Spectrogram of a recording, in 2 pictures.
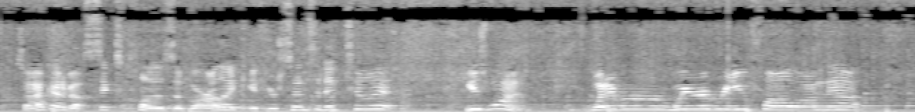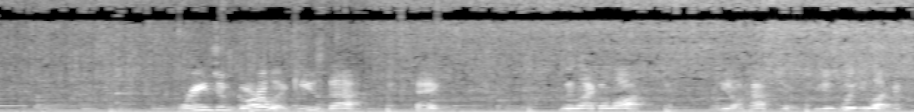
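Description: Noticeable background noise surrounds a woman speaking at a moderate pace. She takes long, frequent pauses. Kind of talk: tutorial. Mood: warm, chatty, laughing. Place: kitchen. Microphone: phone near.

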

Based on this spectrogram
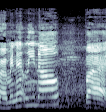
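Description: Light noise can be heard in the background as a woman talks. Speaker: vlogger. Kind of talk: casual vlog chat. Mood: happy, enthusiastic. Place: car. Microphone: phone near.

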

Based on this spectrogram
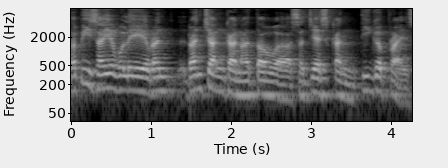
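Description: His delivery is fairly slow, and his pitch moves in an ordinary way. The man's voice comes across as somewhat breathy. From Malaysia. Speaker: business coach. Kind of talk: tutorial. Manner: casual, halting with fillers. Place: home room. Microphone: phone near.

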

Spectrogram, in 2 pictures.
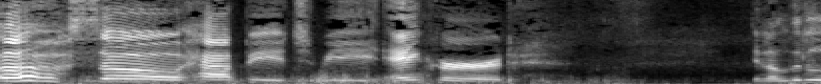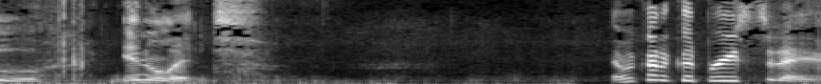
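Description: Very slow speech with a dry sound, no echo, and noticeable background noise. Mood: happy, relaxed. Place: boat. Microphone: phone near.

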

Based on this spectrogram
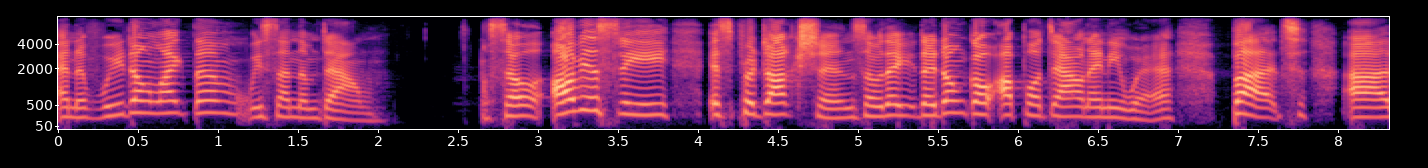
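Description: In a dry recording with no echo and a quiet background, a woman with a high voice speaks at a fairly slow pace with ordinary pitch variation. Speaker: keynote speaker. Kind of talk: conference keynote talk. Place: stage. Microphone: handheld.

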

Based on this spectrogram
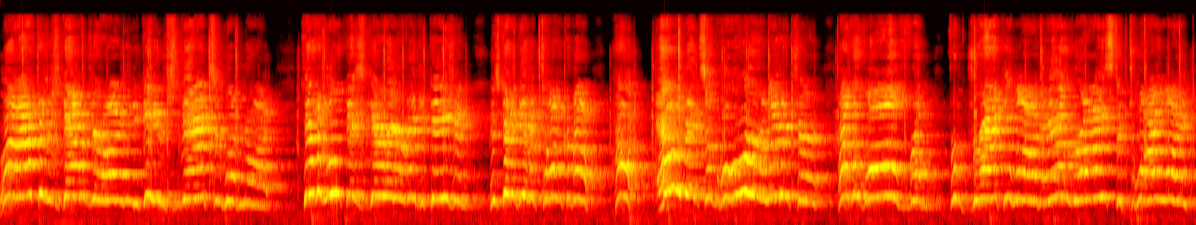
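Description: In a squeaky, put-on character voice, a female-sounding speaker talks at a moderate pace and an extremely high pitch, with clear echo and clear background noise. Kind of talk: comic promo sketch. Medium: comedy sketch. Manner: chatty, folksy, rambling.

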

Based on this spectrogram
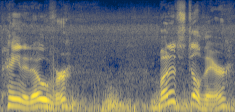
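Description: Faint background noise sits behind a man's voice. His tone is fairly bright and his intonation lively.

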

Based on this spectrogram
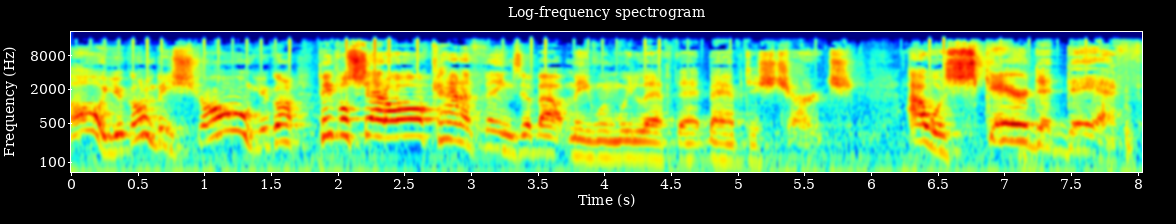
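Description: At a moderate pace, a man with a Mississippi accent speaks amid audible room echo and noticeable background noise. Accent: Southern US (Mississippi). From Mississippi, US South. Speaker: pastor. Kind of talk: sermon.

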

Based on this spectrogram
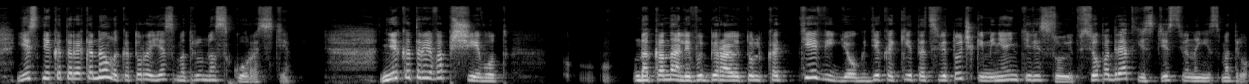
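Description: Against a quiet background, a woman speaks in an animated tone with very wide pitch swings. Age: 50s. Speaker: houseplant video blogger; plant hobby blogger. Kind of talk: casual video blog tutorial. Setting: at home by a window. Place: home room. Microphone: phone near.

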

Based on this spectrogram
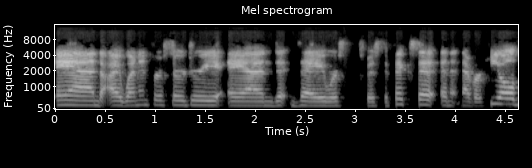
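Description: A woman at a moderate pace with ordinary pitch variation, dry sound with no echo, and music in the background. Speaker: podcast guest. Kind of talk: interview answer. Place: home room. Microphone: video call.

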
